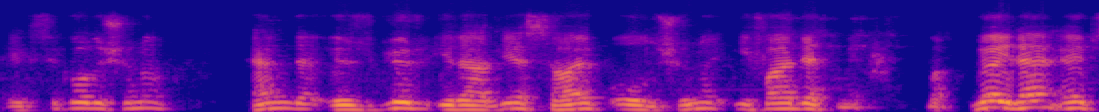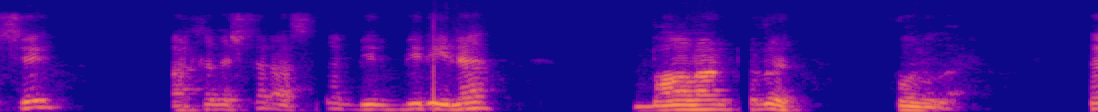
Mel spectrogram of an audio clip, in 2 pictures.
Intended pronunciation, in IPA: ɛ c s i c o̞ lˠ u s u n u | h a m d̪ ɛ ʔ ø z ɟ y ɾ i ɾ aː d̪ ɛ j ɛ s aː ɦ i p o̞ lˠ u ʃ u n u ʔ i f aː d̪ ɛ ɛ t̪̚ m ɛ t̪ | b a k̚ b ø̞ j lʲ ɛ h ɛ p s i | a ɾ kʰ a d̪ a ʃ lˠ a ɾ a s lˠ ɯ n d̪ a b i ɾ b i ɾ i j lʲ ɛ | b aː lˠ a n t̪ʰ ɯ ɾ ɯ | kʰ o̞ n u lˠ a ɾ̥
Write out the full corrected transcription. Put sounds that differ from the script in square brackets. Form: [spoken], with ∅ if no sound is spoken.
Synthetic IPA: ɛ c s i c o̞ lˠ u [ʃ] u n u | h [æ] m d̪ ɛ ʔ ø z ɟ y ɾ i ɾ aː d̪ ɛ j ɛ s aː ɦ i p o̞ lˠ u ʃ u n u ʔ i f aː d̪ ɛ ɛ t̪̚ m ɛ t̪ | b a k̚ b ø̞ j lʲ ɛ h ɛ p s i | a ɾ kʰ a d̪ a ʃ lˠ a ɾ a s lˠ ɯ n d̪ a b i ɾ b i ɾ i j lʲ ɛ | b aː lˠ a n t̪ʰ ɯ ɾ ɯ | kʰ o̞ n u lˠ a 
